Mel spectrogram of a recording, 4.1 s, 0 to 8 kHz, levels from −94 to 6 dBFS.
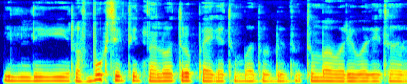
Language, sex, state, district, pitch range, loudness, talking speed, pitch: Kannada, male, Karnataka, Shimoga, 120-135 Hz, -18 LUFS, 130 wpm, 125 Hz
